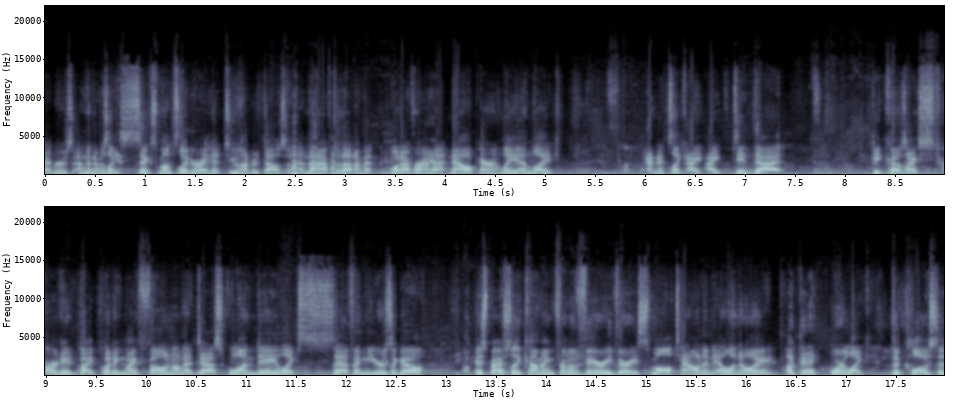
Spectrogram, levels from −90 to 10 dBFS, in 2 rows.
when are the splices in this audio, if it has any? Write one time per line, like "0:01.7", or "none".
0:05.1
0:13.0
